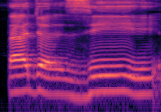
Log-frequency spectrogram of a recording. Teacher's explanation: জিম সাকিনে কলকলা প্রতিধ্বনি সৃষ্টি করে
